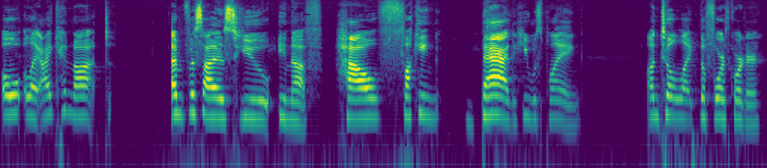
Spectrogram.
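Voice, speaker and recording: Brief: female podcast co-host, casual sports chatter, bright-pitched and smooth, dry close sound, lots of "like" and cursing. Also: steady tone, slow, no room sound. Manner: rambling, swears freely, many fillers.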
